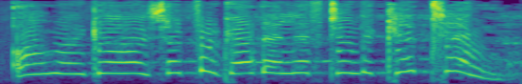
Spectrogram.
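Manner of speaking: high startled yell of forgetting the milk; panicked scream. Retold or imitated. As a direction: shriek it in sudden alarm, rushing. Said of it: "I screamed".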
